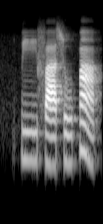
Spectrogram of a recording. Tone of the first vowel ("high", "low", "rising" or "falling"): low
